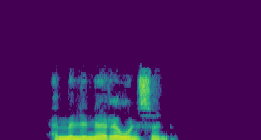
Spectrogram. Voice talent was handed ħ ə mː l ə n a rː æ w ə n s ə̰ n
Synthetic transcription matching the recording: ħ ə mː l ə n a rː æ w ə n s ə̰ n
